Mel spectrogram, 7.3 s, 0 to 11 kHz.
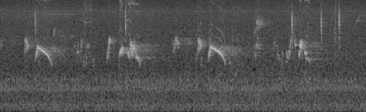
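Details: Red-whiskered bulbul used as a lure bird for trapping, recorded 31 January 2019: short whistled phrases of warbling, slurred notes, several falling sweeps, delivered in bursts about every one to two seconds against light background hiss.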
